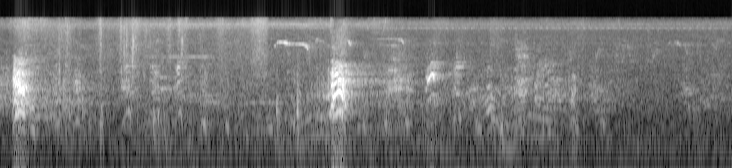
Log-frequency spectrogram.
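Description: Hunting dogs barking during a wild boar hunt: a bark right at the start, a louder one about three and a half seconds in, then a few fainter barks that die away.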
